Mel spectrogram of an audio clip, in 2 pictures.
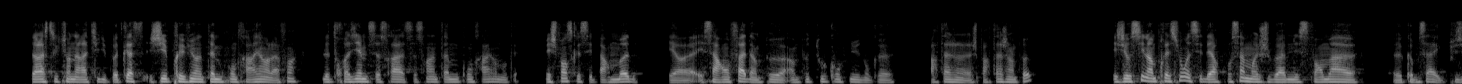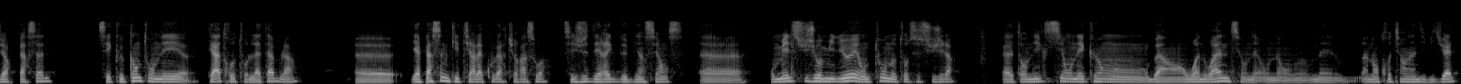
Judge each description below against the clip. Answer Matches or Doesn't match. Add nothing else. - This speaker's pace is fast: Matches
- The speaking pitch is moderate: Doesn't match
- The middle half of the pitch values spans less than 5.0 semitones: Matches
